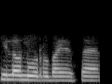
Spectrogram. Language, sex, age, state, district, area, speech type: Tamil, female, 30-45, Tamil Nadu, Pudukkottai, urban, conversation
